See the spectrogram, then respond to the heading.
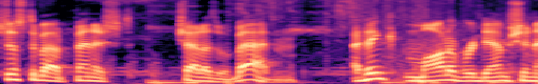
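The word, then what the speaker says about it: Abaddon: And I got yelled at enough by everybody that evidently it's not Abdon, it's Abaden.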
